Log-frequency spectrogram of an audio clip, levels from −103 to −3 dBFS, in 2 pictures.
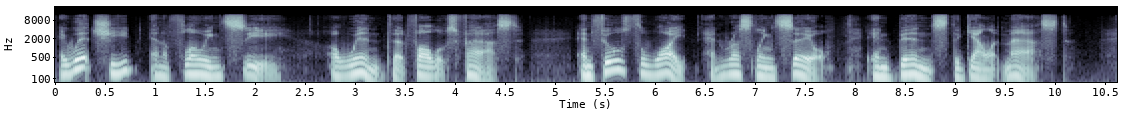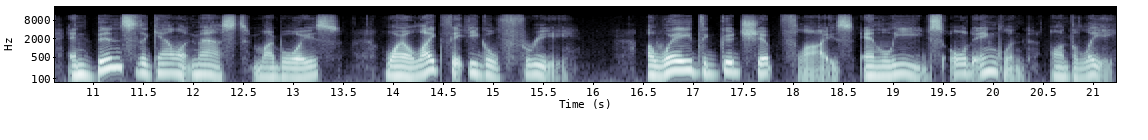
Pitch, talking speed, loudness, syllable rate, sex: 135 Hz, 135 wpm, -21 LUFS, 3.3 syllables/s, male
